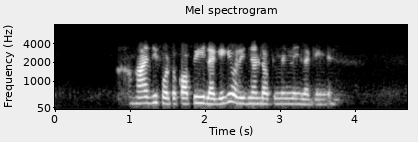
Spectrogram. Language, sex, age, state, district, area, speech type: Hindi, female, 30-45, Madhya Pradesh, Harda, urban, conversation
